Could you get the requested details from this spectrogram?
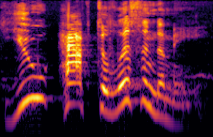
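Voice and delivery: loud high insistent cry; insistent shout. Retold or imitated. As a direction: force him to listen, loud. Girl grabs his neck, insists.

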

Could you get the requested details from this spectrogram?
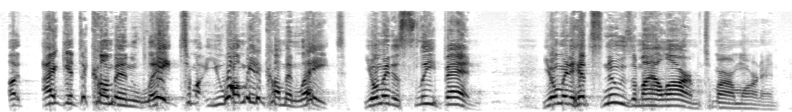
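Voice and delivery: loud, high, overjoyed astonishment; hammed-up delight at an unbelievable offer; elated disbelief. Acts elated reply to boss.

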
